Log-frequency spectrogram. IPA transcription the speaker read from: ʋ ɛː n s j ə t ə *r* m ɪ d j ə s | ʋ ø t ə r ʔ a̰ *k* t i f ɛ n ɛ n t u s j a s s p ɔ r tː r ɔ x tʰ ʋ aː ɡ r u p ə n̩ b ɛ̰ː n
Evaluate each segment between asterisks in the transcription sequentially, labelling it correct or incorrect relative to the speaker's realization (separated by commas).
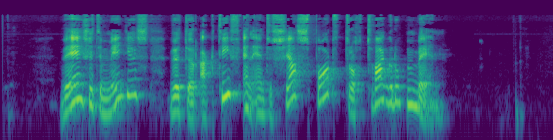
incorrect, correct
